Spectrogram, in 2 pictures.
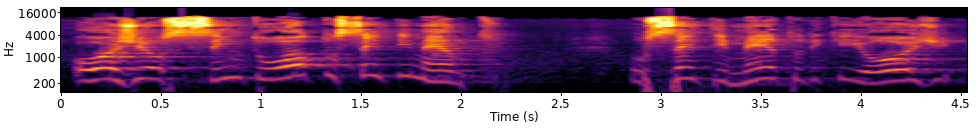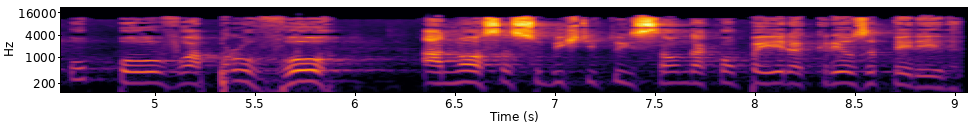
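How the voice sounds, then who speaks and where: Over noticeable background noise and audible room echo, a man talks at a high pitch and a moderate pace with lively intonation. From Salgueiro, Pernambuco, Brazil (Sertão). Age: 50s. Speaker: mayoral candidate, physician. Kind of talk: campaign debate speech. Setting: municipal council chamber with audience, broadcast on radio and internet.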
